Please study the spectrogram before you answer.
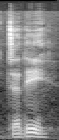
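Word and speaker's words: צדי: It is pronounced tz, like it's TS. Tz. Tzadi.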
